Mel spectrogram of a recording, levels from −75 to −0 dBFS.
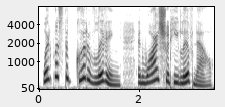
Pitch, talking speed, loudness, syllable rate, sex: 255 Hz, 205 wpm, -17 LUFS, 4.4 syllables/s, female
